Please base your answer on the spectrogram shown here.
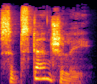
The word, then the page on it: substantially: British English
